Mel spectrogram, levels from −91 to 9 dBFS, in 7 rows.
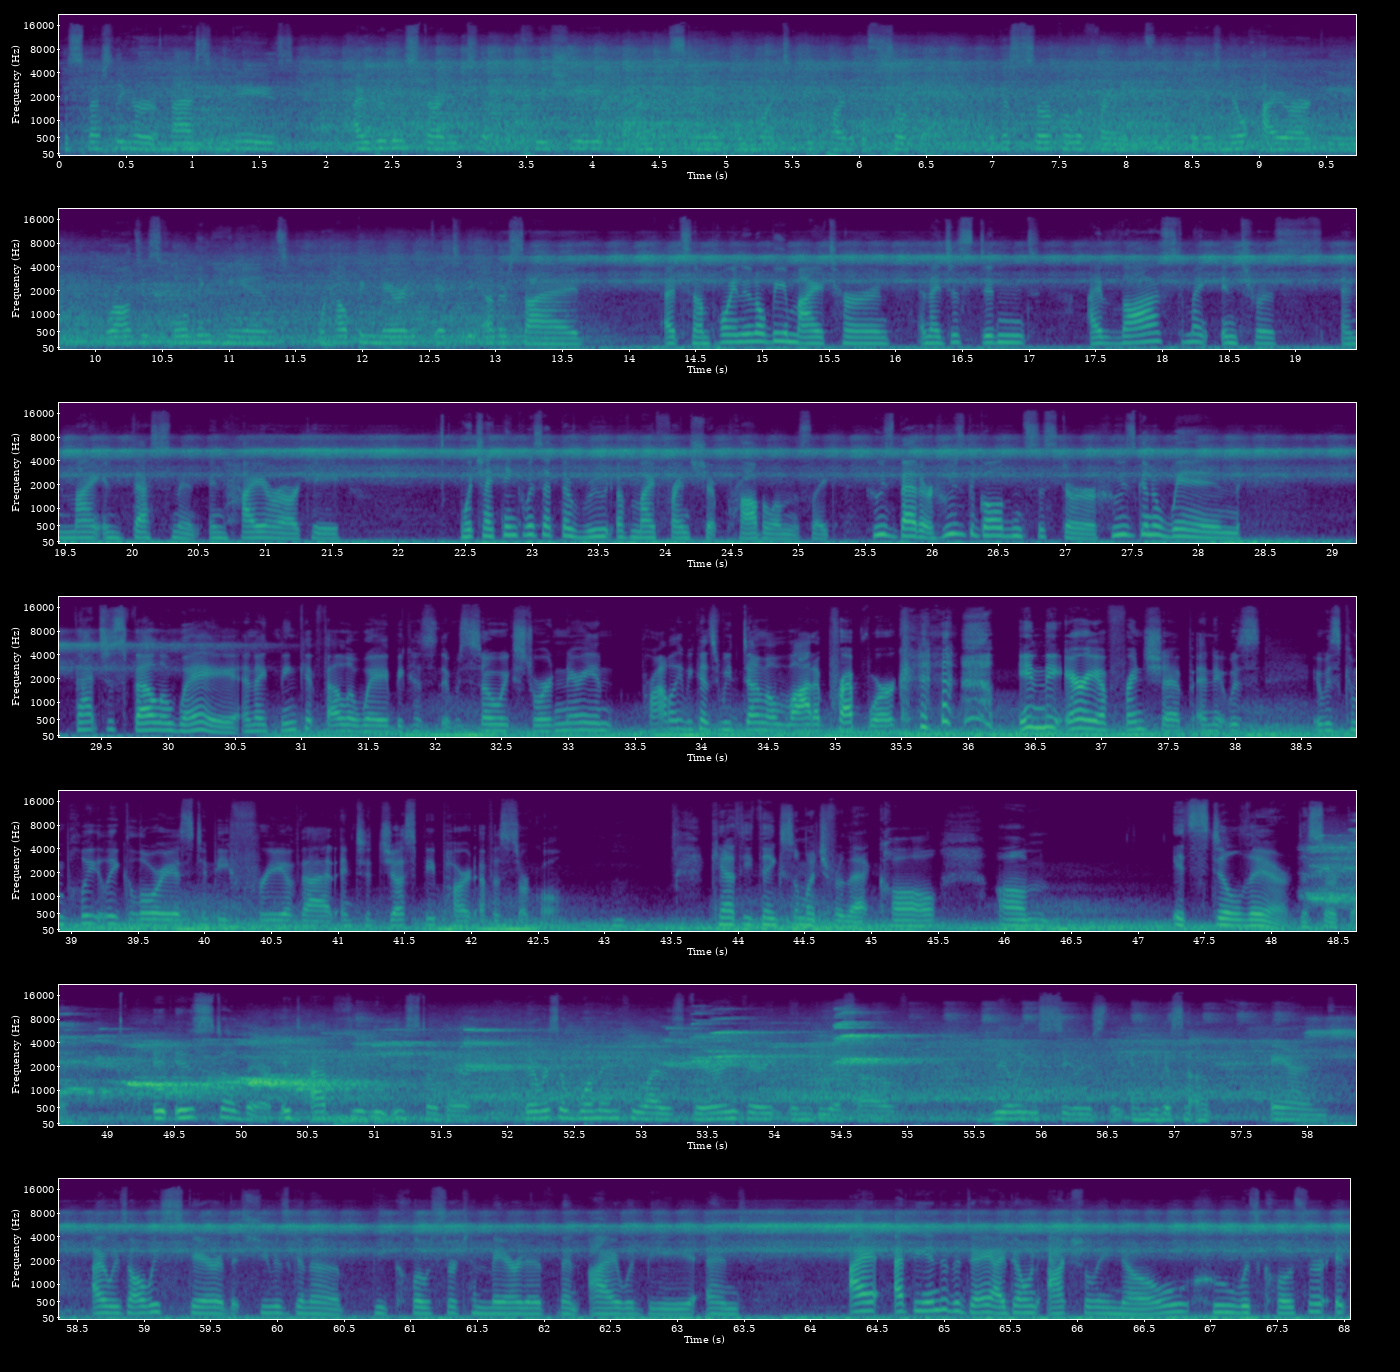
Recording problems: animal sounds; very loud; throughout; 2 dB above the speech

